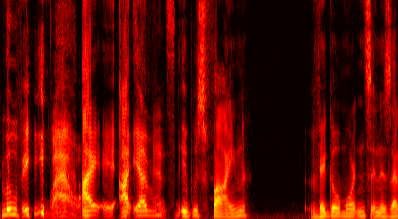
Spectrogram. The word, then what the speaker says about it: Viggo Mortensen: Viggo Mortensen, is that how you say his name?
